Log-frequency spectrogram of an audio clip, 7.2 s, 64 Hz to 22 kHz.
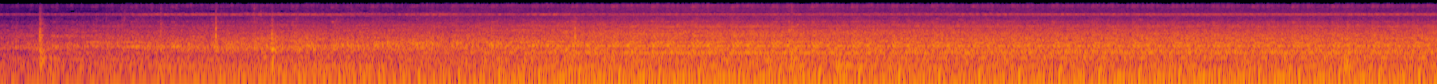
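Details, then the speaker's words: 2020 Ford Powerstroke diesel truck at idle: diesel clatter with a few sharp intermittent thumps early, then it settles; source unconfirmed, owner wonders about the rear fuel filter or water separator housing. "here's the thumping it just idled here that entire time and it didn't do that"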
